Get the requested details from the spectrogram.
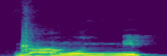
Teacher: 그래서 얘랑 얘가 최종적으로는 이렇게 발음이 돼요. 무 하고서 문으로 바뀌고요. 입 같은 경우에는 립으로 바뀌겠지. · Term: 니은 첨가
